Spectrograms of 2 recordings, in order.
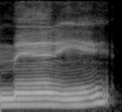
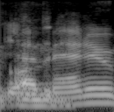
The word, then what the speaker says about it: Manu: You got Theo Benedict on the Chicago Bears that played at UBC and Giovanu Manny I believe that's how you pronounce his name. Manu Manu Manu on the Detroit Lions out of UBC.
